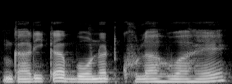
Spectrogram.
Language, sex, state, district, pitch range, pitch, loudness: Hindi, male, Assam, Kamrup Metropolitan, 125-135 Hz, 125 Hz, -16 LUFS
